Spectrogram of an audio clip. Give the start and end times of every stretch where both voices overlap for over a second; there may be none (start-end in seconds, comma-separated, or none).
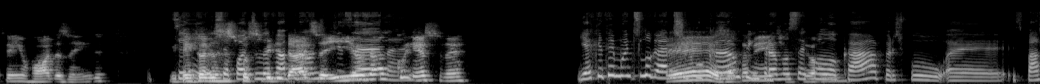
1.7-4.2, 6.7-8.5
